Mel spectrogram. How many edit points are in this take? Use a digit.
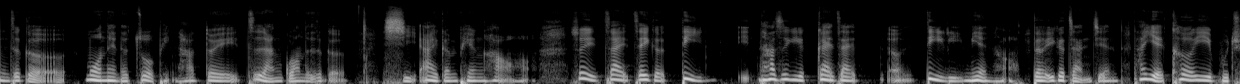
2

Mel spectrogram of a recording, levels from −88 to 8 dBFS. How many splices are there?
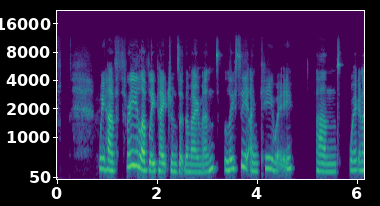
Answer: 1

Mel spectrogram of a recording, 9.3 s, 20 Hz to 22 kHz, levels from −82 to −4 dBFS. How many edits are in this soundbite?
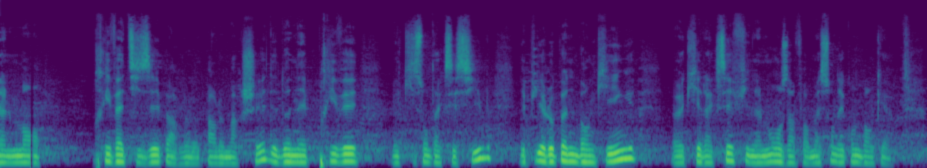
0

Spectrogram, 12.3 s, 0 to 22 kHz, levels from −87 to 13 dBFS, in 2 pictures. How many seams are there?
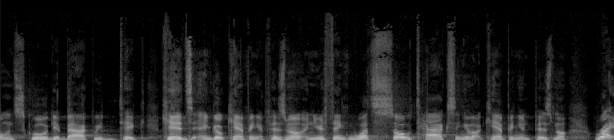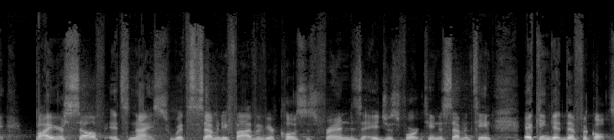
1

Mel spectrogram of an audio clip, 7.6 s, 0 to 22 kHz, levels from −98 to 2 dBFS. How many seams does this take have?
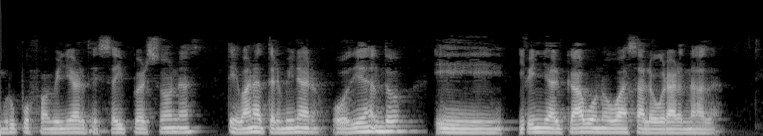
2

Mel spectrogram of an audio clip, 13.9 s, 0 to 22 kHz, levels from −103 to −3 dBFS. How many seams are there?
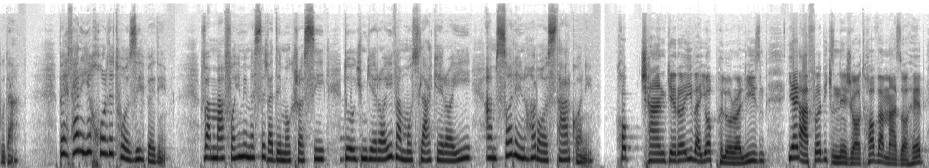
6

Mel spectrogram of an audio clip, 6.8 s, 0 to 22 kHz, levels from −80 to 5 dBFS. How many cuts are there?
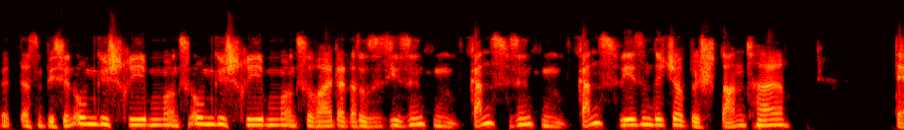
3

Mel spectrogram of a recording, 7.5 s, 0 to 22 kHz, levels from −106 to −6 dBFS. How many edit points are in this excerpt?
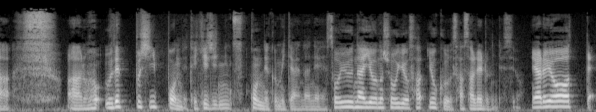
2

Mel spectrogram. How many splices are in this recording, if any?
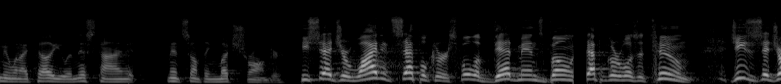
2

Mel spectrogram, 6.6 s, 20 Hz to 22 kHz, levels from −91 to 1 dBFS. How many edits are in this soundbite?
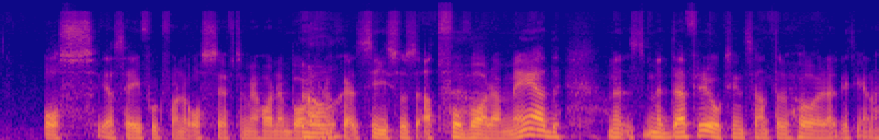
0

